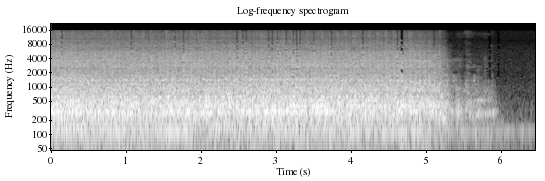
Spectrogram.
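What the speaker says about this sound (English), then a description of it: "now we'll go in and sew side three on" A sewing machine runs steadily while stitching the third side onto quilt star pieces, a close, even mechanical whir that holds for about five seconds and then slows and stops.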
